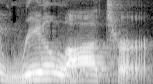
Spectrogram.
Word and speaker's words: realtor: really annoyed by it, some native speakers. So stick to 2 syllables because that's the correct way and say realtor.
